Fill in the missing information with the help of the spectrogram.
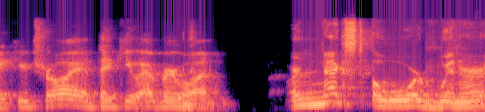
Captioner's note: chuckles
